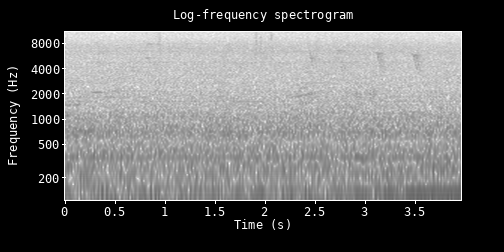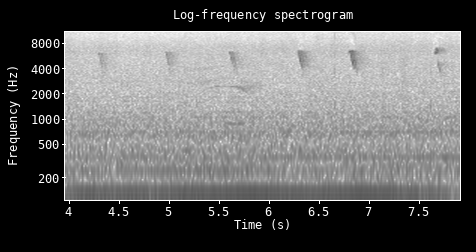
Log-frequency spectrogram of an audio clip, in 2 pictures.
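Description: A bird chirping: short, high, falling chirps repeated about every two-thirds of a second, growing louder. Under them runs a low steady hum that gets louder from about halfway through.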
